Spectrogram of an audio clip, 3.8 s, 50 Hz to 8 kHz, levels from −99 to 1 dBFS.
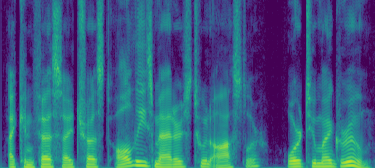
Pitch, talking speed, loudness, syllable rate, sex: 130 Hz, 225 wpm, -17 LUFS, 5.3 syllables/s, male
